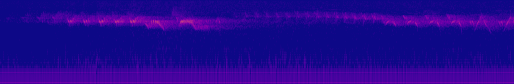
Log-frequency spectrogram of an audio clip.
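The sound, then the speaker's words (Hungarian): Two great tits chirp on a beech branch in quick, high-pitched bursts: a busy run of notes, a brief pause, then a second softer sequence, fairly faint and with no voices over them. “Már éppen lecsukódott a szeme, mikor hallja, hogy két színege madár beszélget a feje fölött a bükkfaágon.”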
